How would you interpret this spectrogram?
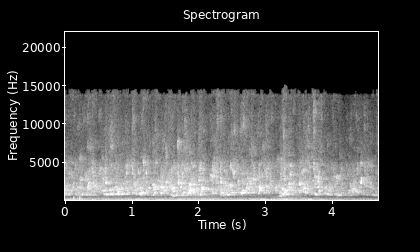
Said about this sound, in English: Those are the sounds of an underground stream called North Branch, which flows under Highland Park.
